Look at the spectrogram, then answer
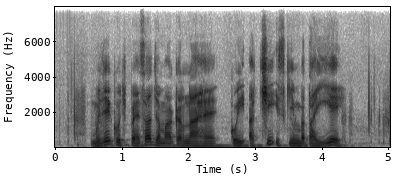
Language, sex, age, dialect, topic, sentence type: Hindi, male, 25-30, Garhwali, banking, question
